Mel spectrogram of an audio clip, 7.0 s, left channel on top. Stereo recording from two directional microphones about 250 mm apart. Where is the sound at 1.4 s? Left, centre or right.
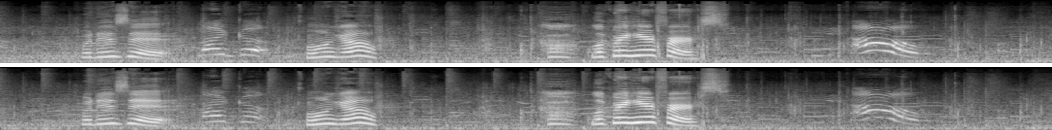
Centre.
